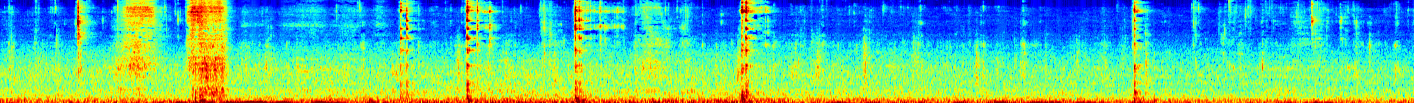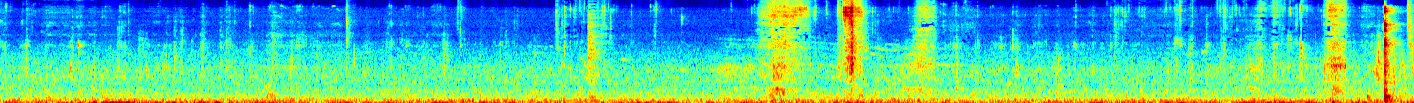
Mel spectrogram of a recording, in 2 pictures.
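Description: A person chewing mouthfuls of stir-fried ramen noodles close to the microphone, with scattered sharp clicks and smacks, about a dozen in all.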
